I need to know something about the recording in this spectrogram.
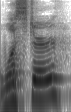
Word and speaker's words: Worcester: I'm probably gonna butcher uh saying it but Worcester you did it uh Massachusetts yeah I I'll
